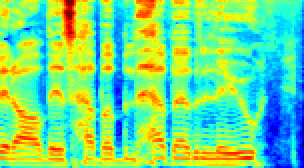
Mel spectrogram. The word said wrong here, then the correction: hullabaloo: How do you say that? Hubbaloo, hullabaloo. – Hullabaloo. – Hullabaloo. Hullabaloo. Yeah.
